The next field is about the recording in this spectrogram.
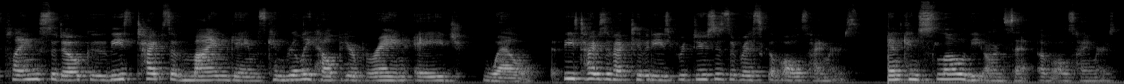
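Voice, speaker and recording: Earnest woman in an echoey room. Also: mid-range voice. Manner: earnest and encouraging, slows to stress key words. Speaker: vlogger and stay-at-home mom. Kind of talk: scripted advice talk to camera.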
